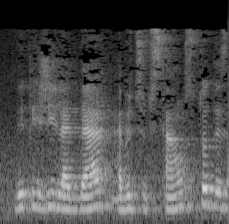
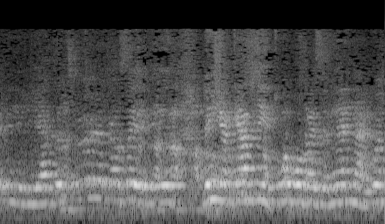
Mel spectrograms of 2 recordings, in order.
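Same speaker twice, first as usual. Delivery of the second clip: usual speaking voice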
